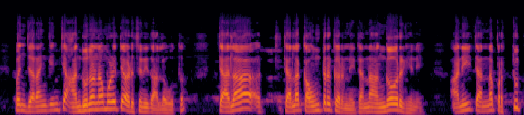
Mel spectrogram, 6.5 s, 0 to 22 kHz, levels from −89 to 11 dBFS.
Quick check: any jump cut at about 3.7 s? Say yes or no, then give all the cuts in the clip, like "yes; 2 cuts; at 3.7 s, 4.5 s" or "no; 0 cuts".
no; 0 cuts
